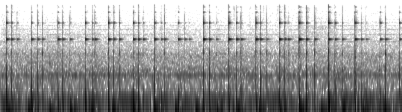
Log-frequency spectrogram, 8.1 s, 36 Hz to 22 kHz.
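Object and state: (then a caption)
Ceramic cup tapped with fingernails. A small, hollow, empty white ceramic cup, held in one hand, is tapped with fingernails in a quick, uneven series of light clinks. Each tap gives a short, bright ring centered near 2.3 kHz that dies away almost at once. A faint low hum sits underneath.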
